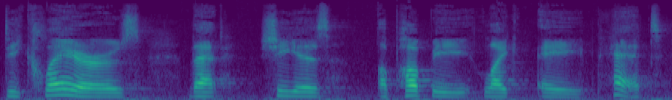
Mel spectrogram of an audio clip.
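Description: A man preaching an expository sermon, explaining scripture in deliberate, emphatic short phrases. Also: a little high, a bit bright, clear, resonant tone.

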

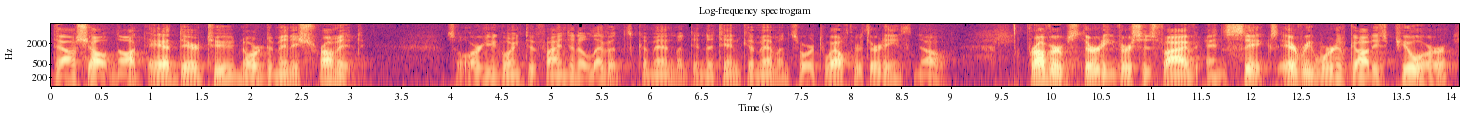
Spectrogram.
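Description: A man preaching a sermon to his congregation, emphatic and repeating words when stressing a point, reading scripture aloud in measured tones. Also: mid-range voice, expressive. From from outside Australia. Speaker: pastor.

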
